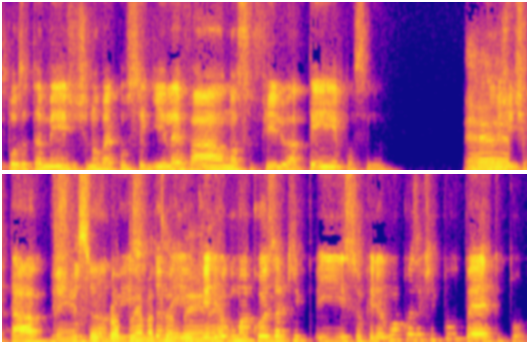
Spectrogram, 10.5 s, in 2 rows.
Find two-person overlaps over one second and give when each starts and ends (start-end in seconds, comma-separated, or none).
5.7-7.5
